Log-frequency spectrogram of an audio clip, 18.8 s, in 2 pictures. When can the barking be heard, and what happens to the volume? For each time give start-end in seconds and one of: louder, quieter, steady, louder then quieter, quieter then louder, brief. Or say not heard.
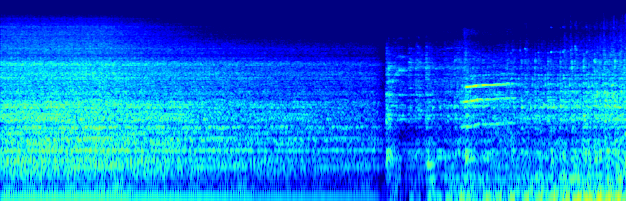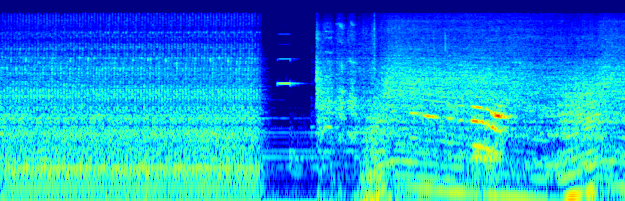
not heard.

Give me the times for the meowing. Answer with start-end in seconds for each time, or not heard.
6.4-7.8, 15.5-17.1.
